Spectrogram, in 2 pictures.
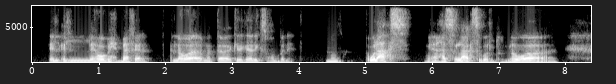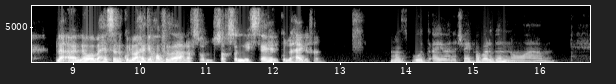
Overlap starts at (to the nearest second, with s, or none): none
